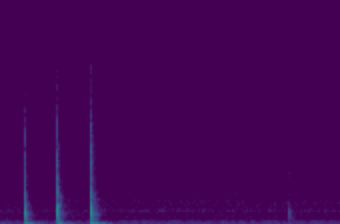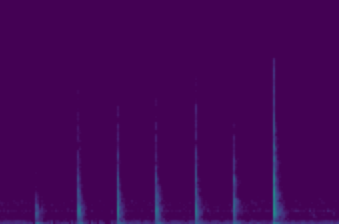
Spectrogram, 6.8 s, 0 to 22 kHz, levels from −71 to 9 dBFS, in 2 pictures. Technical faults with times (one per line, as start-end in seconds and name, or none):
3.66-4.54 processor overload crackle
